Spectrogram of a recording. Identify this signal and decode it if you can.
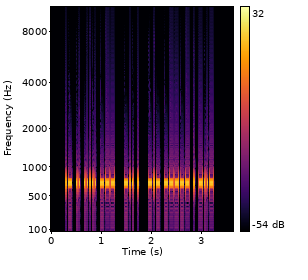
Morse code, heard as a keyed tone, about 41 wpm, 700 Hz. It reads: AI5O DE K0EX
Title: USA Callsign DE Callsign - 4 Characters - 45wpm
